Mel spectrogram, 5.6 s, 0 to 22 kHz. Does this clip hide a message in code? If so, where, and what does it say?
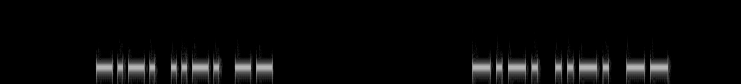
Yes: Morse code from 0.7 to 5.0 s, heard as a keyed tone, about 27 wpm, 700 Hz. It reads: CFM CFM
